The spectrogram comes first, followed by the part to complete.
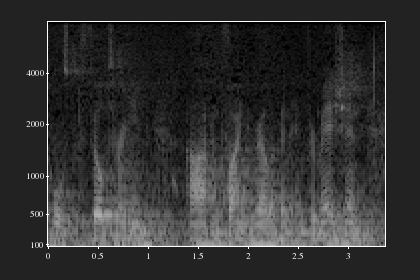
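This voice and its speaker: The man talks at a fairly quick pace. Audible room echo and noticeable background noise come through. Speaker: conference speaker. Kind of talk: conference talk. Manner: hesitant, many fillers; loud.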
